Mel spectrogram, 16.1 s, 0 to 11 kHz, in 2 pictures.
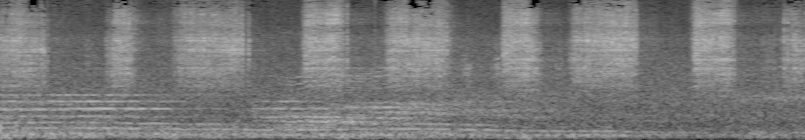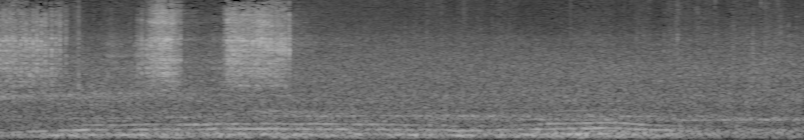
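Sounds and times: low droning hum: 0.0 - 15.2.

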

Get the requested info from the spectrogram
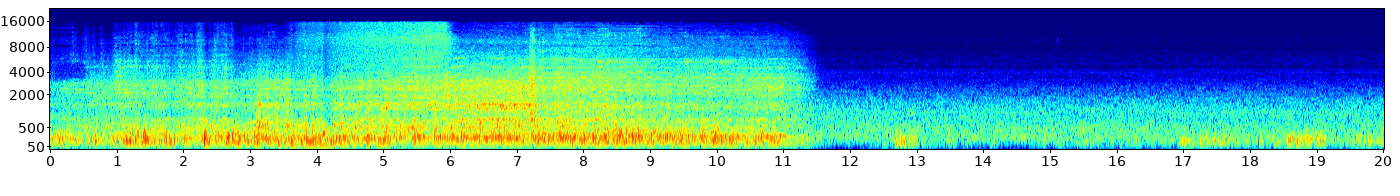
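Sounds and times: locomotive hiss: 0.0 - 11.6
locomotive wheels clattering over rails: 0.4 - 11.4.

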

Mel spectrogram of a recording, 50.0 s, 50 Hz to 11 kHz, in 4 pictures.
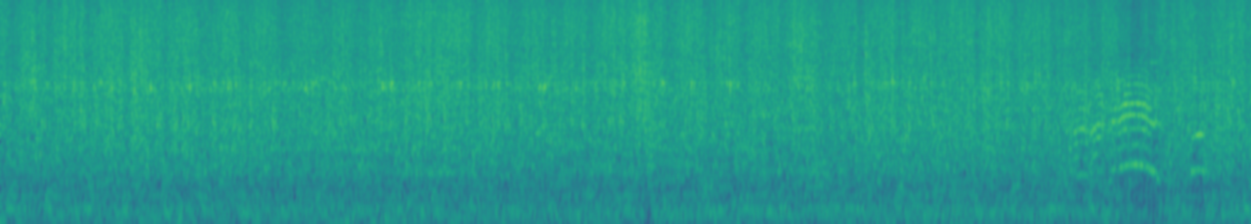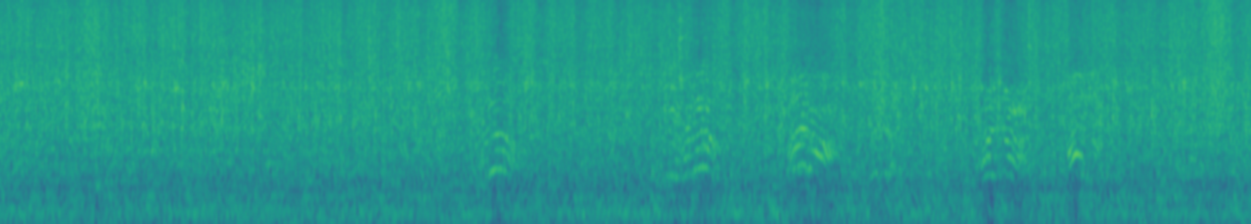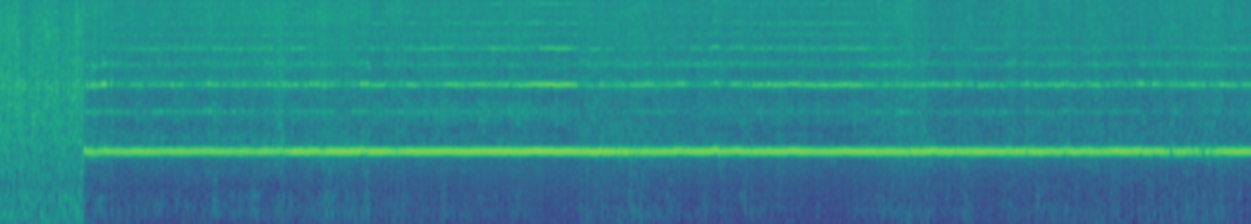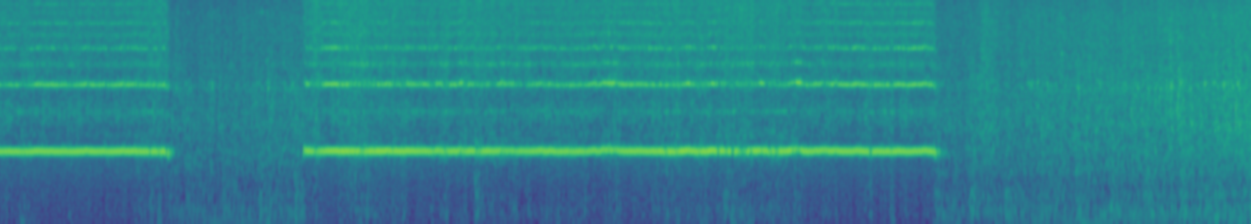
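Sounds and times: steam locomotive whistle: 25.8 - 39.4, 40.6 - 47.0.

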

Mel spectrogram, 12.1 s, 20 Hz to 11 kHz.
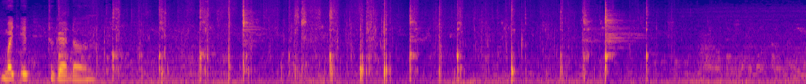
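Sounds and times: spoon clinking against metal bowl: 0.9 - 10.2
wet squid being turned: 1.3 - 10.3.

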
